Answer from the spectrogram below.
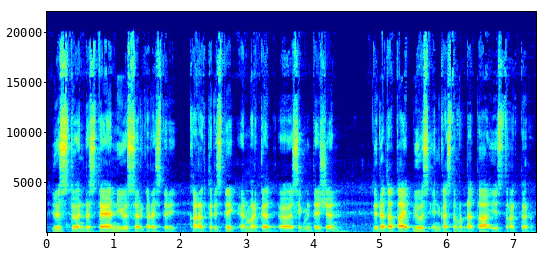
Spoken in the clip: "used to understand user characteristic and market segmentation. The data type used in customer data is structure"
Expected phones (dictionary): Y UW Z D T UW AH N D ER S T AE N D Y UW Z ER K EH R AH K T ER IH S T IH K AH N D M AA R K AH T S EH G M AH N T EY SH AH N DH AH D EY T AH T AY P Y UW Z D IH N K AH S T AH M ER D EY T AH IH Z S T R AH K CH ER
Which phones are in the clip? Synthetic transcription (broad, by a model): Y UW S T UW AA N D ER S T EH N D Y UW S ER K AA R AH K T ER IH S T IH K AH N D M AA R K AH T S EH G M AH N T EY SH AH N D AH D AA T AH T AY P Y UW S IH N K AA S T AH M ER D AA T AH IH S T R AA K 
